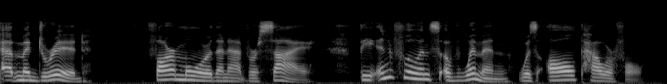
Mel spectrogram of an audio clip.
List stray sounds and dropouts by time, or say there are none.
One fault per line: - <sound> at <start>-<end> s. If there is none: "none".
none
